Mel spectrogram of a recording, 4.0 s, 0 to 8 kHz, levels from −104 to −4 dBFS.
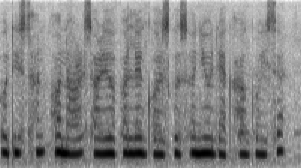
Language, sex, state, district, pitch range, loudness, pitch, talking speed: Assamese, female, Assam, Kamrup Metropolitan, 260-285 Hz, -13 LUFS, 270 Hz, 105 wpm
